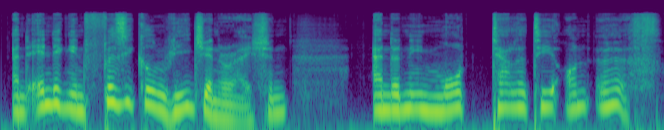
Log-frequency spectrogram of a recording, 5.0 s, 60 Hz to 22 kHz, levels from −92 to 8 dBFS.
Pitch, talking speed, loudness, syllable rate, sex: 155 Hz, 120 wpm, -18 LUFS, 5.1 syllables/s, male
